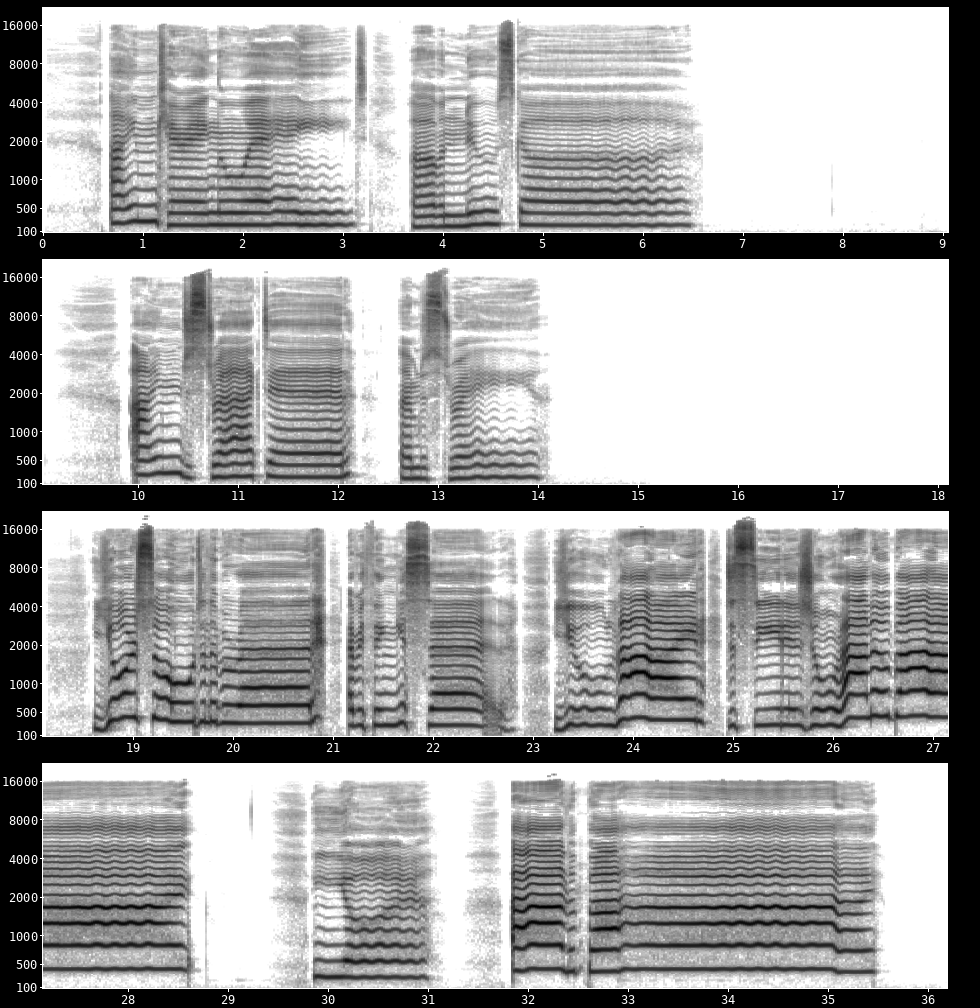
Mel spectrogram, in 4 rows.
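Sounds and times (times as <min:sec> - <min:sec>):
female vocals: 0:00.6 - 0:06.6, 0:09.9 - 0:14.1, 0:18.6 - 0:28.7, 0:29.7 - 0:31.1, 0:31.7 - 0:35.6.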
